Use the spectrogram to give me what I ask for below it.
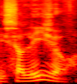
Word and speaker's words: Soligo: Soligo, I think it actually is. A silent G, Nathan.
